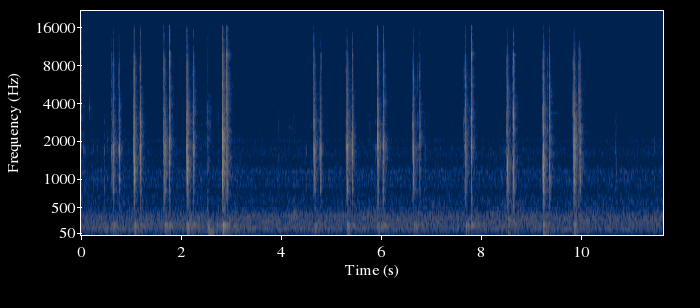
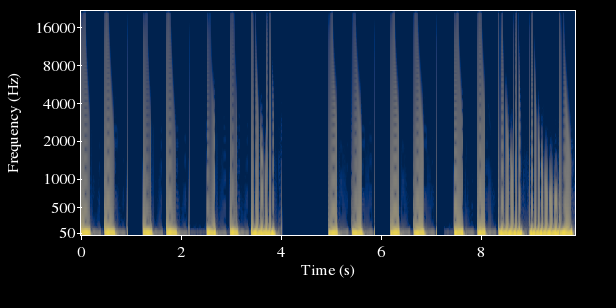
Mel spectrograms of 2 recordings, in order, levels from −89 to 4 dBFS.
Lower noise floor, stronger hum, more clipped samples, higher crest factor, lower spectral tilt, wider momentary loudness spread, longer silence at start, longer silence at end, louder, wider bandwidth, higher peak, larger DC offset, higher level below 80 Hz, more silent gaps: first, -65 dBFS vs -44 dBFS; neither; neither; first, 34 dB vs 12 dB; second, -0.5 dB/octave vs -7.5 dB/octave; first, 22 LU vs 7 LU; first, 0.6 s vs 0 s; first, 1.6 s vs 0.05 s; second, -40 LUFS vs -16 LUFS; first, 16.5 kHz vs 4.7 kHz; second, -12 dBFS vs 0 dBFS; neither; second, -76 dBFS vs -12 dBFS; second, none vs 0.93-1.23 s, 4.02-4.94 s, 5.88-6.18 s, 7.11-7.27 s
